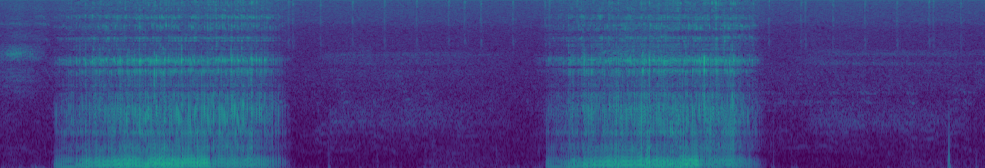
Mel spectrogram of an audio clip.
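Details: Adult man who snores in every sleep position, day and night: two loud, deep, rattling snores about five seconds apart with quiet breaths out between; heavy snoring.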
